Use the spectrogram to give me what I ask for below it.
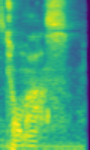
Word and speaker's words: Tomas: Thomas is spelled T-O-M-A-S. It's spelled, yes, like Tomas. – It's Tomas, yeah.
